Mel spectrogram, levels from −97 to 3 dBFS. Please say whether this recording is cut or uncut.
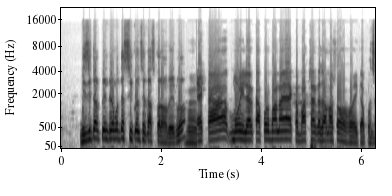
cut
